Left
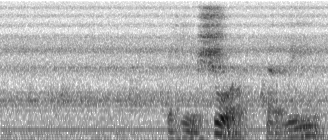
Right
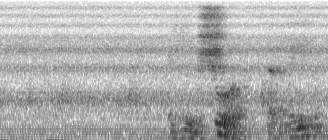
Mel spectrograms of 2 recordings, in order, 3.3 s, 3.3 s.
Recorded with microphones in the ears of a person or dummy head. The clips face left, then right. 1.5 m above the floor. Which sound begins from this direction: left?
A man speaking, at 1.7 s.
